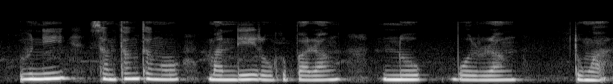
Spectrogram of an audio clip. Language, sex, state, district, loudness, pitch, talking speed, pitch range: Garo, female, Meghalaya, South Garo Hills, -13 LUFS, 225 Hz, 70 wpm, 215-255 Hz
